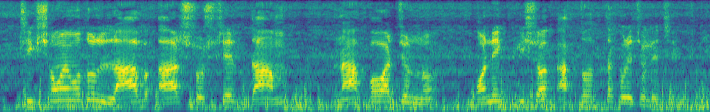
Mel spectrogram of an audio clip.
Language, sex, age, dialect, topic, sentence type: Bengali, male, 51-55, Standard Colloquial, agriculture, statement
